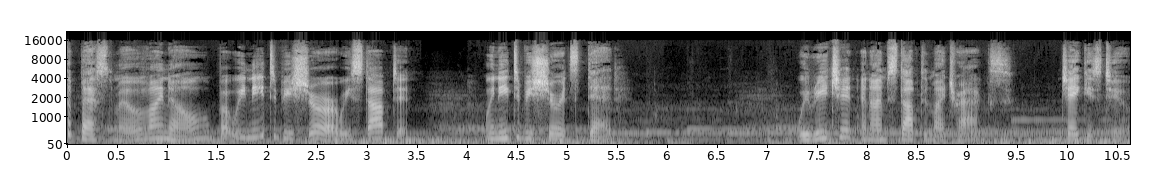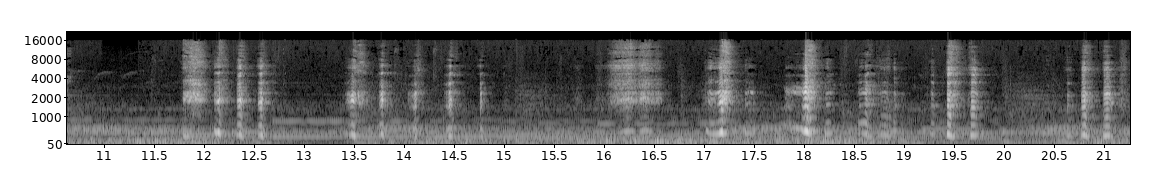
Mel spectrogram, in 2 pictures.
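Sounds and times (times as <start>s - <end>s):
speech: 0.0s - 3.6s, 4.2s - 5.6s, 7.3s - 10.7s, 11.8s - 12.7s, 13.4s - 14.6s, 17.1s - 17.4s
low steady rumble: 0.0s - 21.2s
girl crying and sobbing: 11.8s - 20.0s, 20.6s - 21.2s.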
